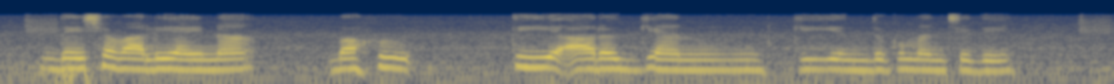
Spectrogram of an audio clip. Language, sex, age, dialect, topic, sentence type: Telugu, female, 31-35, Central/Coastal, agriculture, question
